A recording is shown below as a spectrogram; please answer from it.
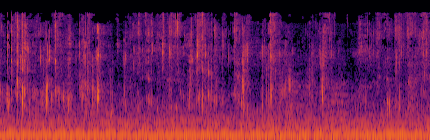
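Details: Corgi dog chewing food in a meal that includes steak, broccoli, blueberries, choy sum, asparagus, tripe and pumpkin: rapid moist clicks and crunches over a steady low hum.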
